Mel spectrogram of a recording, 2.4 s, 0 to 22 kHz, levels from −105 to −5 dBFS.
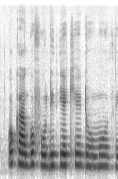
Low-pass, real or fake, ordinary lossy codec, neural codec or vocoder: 19.8 kHz; fake; none; vocoder, 44.1 kHz, 128 mel bands every 256 samples, BigVGAN v2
